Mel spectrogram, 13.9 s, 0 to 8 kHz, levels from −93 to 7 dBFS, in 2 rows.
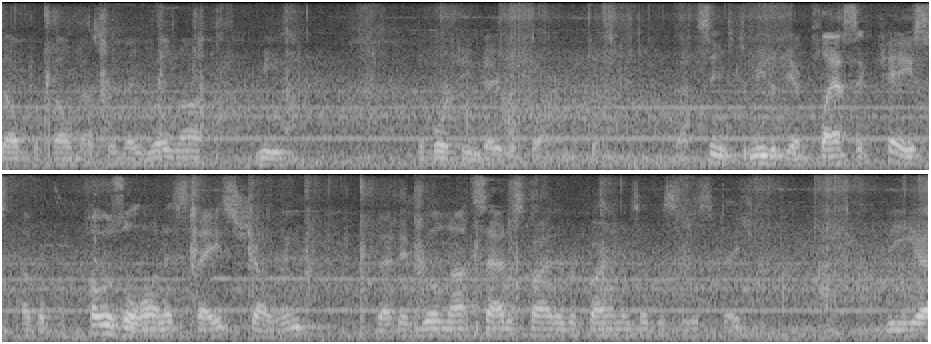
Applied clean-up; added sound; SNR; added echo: none; Walk, footsteps + Wind instrument, woodwind instrument; 5 dB; none.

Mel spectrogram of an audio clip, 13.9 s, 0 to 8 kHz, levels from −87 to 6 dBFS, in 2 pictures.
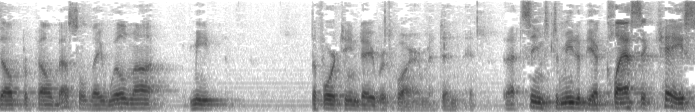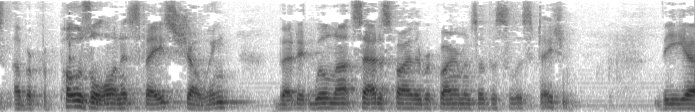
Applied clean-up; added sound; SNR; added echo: none; none; none; none.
